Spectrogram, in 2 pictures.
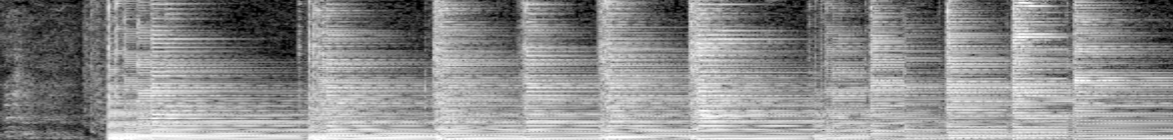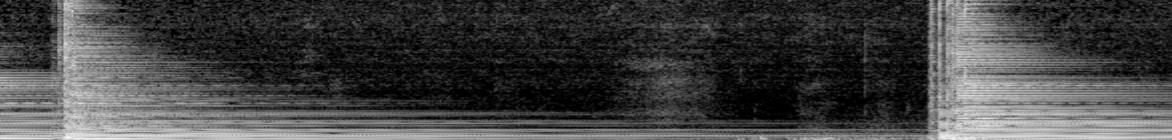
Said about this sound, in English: It's just a G chord strummed a couple times.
